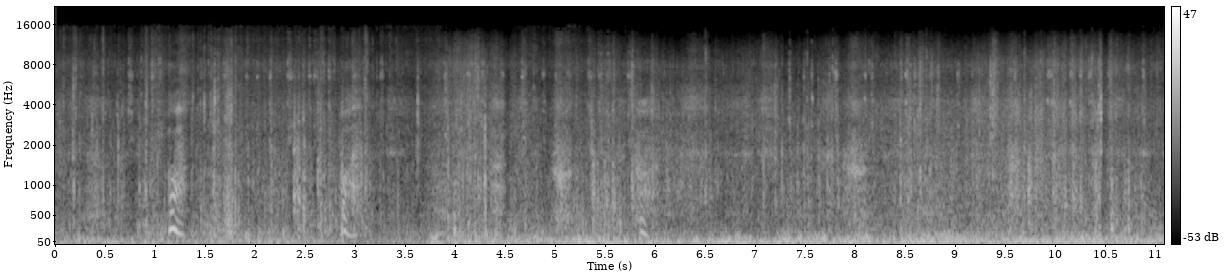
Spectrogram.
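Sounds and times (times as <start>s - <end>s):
bike rattling and knocking: 0.0s - 11.0s
bike tyres rumbling on dirt: 0.0s - 11.0s
rider grunting: 0.0s - 11.0s.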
